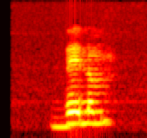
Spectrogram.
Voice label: "velem", moore

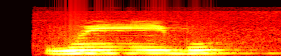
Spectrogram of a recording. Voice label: "wẽebo", moore

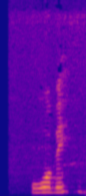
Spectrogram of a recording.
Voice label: "wobe", moore

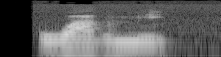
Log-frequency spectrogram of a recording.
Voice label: "wagme", Mooré; fail to produce grains

